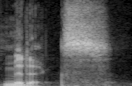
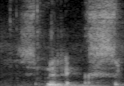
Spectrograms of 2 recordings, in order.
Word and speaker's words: Smithwick's: know how to pronounce properly it is actually pronounced smitics smiticks yup minix okay it's about a h center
